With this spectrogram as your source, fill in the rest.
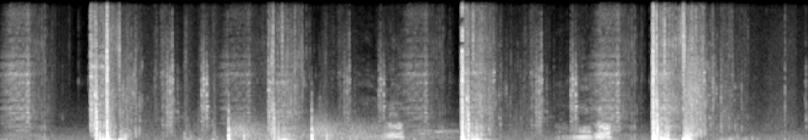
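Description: A bow twangs as arrows are shot.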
